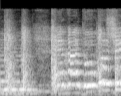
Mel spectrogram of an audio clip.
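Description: Voices singing together with hand-clapping keeping the beat; the singing drops away briefly just before a second in, then comes back.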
